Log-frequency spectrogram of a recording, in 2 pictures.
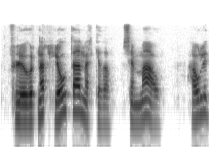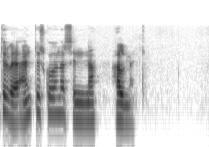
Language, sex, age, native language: Icelandic, male, 30-39, Icelandic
